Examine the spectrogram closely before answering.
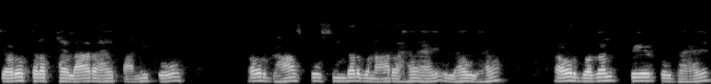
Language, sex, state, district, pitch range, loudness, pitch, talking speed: Hindi, male, Chhattisgarh, Balrampur, 145-165 Hz, -18 LUFS, 155 Hz, 175 wpm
